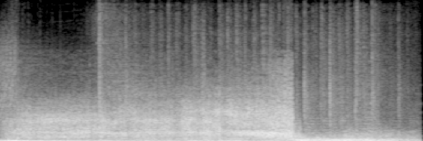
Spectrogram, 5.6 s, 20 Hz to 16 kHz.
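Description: An F-16 fighter jet roars loudly overhead in a sustained, broadband engine blast that peaks and then tapers as it passes, with no voices.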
